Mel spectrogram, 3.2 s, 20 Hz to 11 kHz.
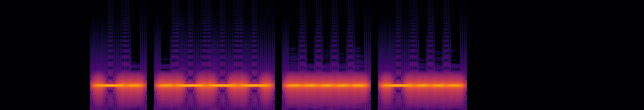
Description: Morse code, heard as a keyed tone, about 30 wpm, 660 Hz. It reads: NJ5B
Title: SOTA QSO Practice 30wpm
